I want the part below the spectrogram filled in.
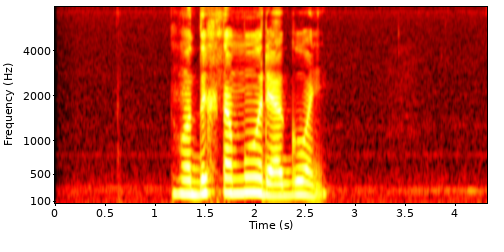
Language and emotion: Russian, positive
